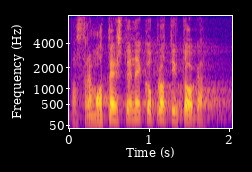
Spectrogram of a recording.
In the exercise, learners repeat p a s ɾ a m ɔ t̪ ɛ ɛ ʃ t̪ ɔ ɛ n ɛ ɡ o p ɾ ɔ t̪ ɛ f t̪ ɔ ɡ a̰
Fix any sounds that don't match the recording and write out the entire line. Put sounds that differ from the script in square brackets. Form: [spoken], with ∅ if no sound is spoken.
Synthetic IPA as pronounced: p a s ɾ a m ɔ t̪ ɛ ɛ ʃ t̪ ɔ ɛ n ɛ [k] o p ɾ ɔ t̪ [i] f t̪ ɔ ɡ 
